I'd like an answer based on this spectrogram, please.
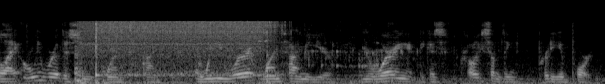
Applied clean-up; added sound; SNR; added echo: none; Sink (filling or washing) / Water tap, faucet; 2 dB; reverberation time 0.2 s.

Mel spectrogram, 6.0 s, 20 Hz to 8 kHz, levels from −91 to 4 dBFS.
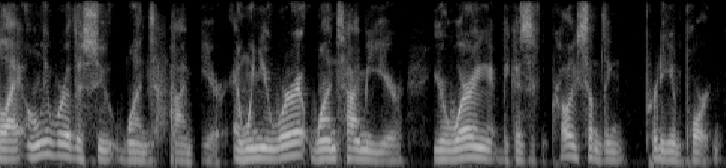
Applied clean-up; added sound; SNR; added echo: none; none; none; none.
